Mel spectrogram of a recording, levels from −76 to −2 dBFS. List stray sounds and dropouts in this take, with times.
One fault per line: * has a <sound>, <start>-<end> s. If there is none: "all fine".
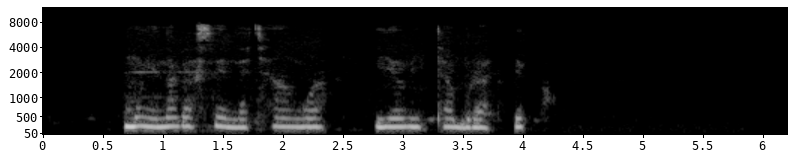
all fine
